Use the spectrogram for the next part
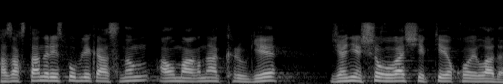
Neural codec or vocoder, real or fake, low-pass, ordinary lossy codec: none; real; 7.2 kHz; Opus, 64 kbps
